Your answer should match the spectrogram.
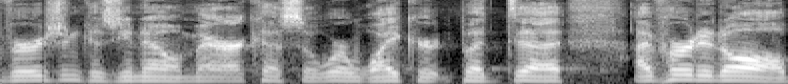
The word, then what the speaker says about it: Weichert: Well, the pronunciation of my last name is very hard because the Germans love to say Weichart and the Americans like to say Weichert. We go with the American version because America, so we're Weichert.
